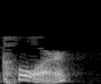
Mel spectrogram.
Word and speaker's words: corps: This particular expedition was called the Core of Discovery. A core, C-O-R-P-S, Notice that we don't pronounce the P or the S because it comes from French, is a group of people working together.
